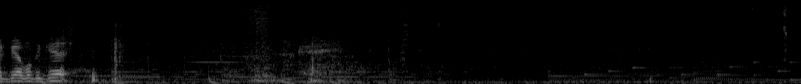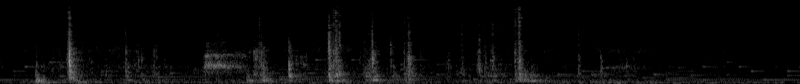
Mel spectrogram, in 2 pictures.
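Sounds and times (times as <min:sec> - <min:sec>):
faint background music: 0:00.0 - 0:16.0
sharp clicks and knocks: 0:08.2 - 0:09.8, 0:10.5 - 0:14.1.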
